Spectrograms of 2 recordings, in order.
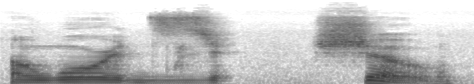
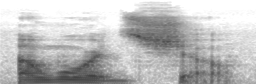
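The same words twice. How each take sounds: First: A separate z sound is heard before sh. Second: A d sound blends straight into sh. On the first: The speaker calls it wrong. "We don't have a separate z sound in the middle" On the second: The speaker calls it right. "The D sound comes before the sh sound"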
